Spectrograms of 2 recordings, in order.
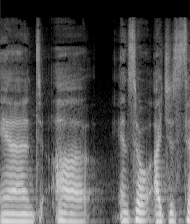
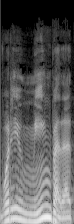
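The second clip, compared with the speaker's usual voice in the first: exasperated demand; 3 semitones higher, 8 dB louder, faster than usual. Retold or imitated. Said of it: "I said".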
